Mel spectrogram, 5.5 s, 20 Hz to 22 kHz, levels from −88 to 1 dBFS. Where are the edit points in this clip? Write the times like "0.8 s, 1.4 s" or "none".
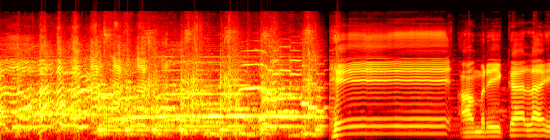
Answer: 3.2 s

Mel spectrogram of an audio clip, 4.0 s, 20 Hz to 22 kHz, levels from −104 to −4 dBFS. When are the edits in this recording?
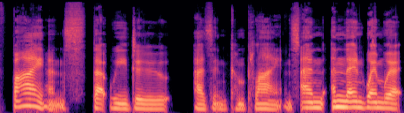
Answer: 2.9 s

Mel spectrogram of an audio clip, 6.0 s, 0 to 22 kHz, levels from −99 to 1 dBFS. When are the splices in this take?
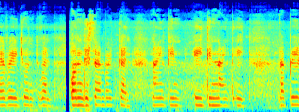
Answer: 1.4 s

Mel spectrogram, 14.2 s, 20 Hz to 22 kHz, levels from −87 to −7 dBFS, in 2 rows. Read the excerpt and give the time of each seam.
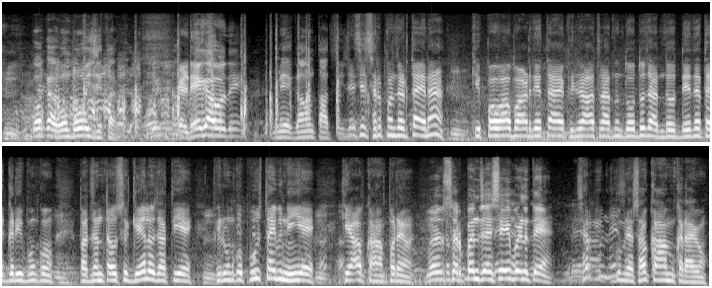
3.6 s, 13.1 s

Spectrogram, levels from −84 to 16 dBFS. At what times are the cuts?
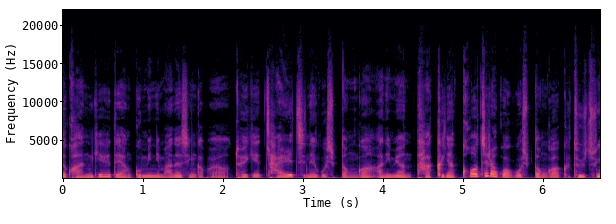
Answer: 4.4 s

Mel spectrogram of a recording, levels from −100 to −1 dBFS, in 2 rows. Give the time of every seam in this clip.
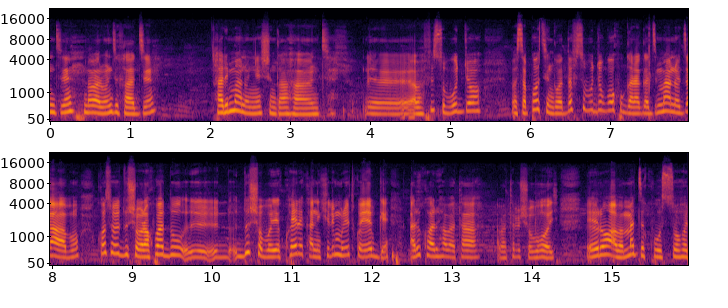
none

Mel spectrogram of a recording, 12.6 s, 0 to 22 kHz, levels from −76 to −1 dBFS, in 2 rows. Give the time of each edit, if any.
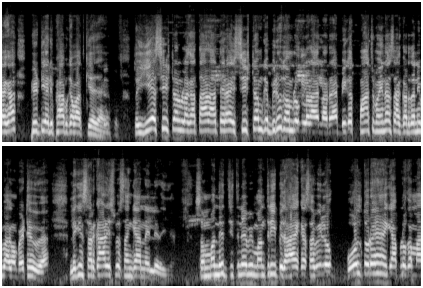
none

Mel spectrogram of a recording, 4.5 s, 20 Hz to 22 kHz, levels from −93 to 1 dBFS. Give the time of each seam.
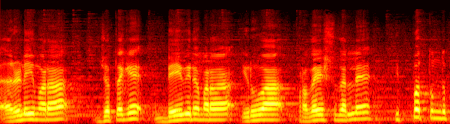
none

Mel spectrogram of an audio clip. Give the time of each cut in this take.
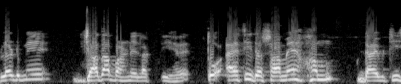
1.9 s

